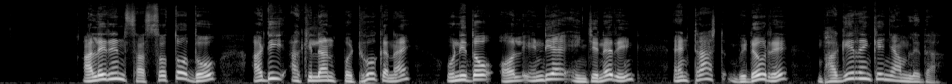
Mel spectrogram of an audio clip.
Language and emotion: Santali, happy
